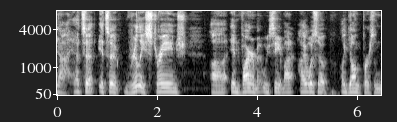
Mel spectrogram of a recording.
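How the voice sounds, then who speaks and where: Over a silent background in a very clean recording, a man talks at a medium pitch and a fairly slow pace. His voice is somewhat breathy, and his intonation stays fairly even. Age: 70s. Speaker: podcast host. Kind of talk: podcast interview.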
